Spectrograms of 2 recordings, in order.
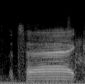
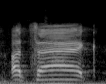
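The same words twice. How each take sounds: First: Said in the usual way. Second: High, loud rallying command; battle call. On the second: Acted. Streamer rallying teammates with a loud battle command. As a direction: call the charge to the troops.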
